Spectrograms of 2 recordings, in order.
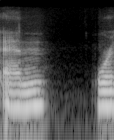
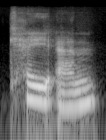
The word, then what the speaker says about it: know: spelling is N, double N, or sometimes KN, but the K is silent, so the sound is just We don't say kn, no, just You know that, for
